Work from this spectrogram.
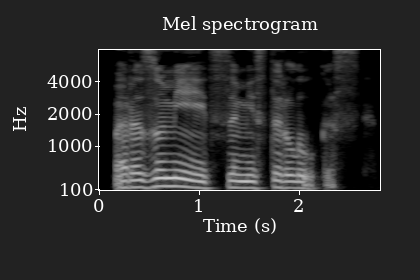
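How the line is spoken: Near purr. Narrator (Russian): почти мурлыкнул Милкис

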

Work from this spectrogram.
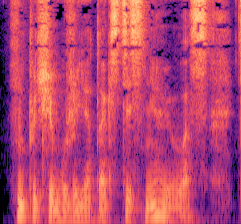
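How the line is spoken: Soft, gentle question. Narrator (Russian): тихо и ласково спросила Анна

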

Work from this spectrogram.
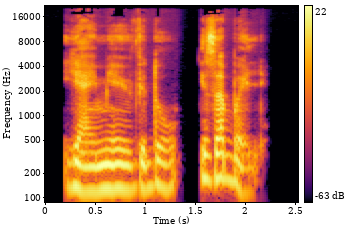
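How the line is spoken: Very quiet speech. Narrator (Russian): очень тихо сказал

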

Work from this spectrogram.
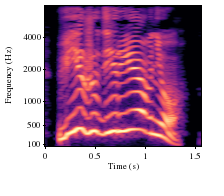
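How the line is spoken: Shout from above. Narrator (Russian): крикнул сверху Колин

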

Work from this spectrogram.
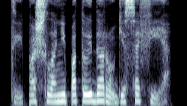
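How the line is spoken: Whisper in the ear. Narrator (Russian): прошептал на ухо знакомый голос

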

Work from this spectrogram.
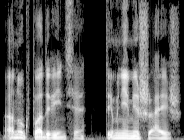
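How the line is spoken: Calm reply. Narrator (Russian): спокойно отвечал Билли

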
